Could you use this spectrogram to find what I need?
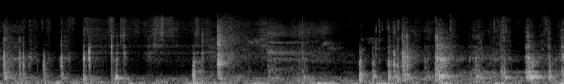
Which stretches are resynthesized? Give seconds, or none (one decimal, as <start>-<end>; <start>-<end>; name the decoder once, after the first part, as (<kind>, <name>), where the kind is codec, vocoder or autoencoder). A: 0.7-2.1 (codec, SNAC)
